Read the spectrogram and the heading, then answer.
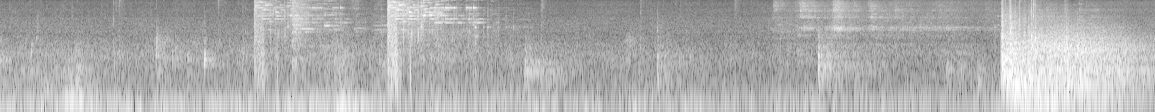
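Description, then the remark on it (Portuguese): Window glass cracks and shatters in several loud bursts at irregular intervals, with faint tinkling and crackling between them and no voices. “uma rachadura na parede, outro trincado no vidro da janela, mais um buraco no telhado.”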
